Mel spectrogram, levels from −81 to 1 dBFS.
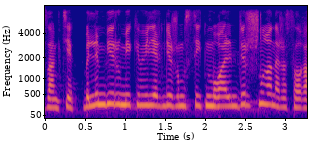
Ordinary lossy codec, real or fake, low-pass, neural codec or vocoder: none; real; 7.2 kHz; none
